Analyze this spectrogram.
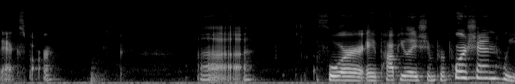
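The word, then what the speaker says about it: x̄: For a sample mean, we use X bar. That is how you pronounce it. It's an X with a bar over it, and we call it X bar.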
